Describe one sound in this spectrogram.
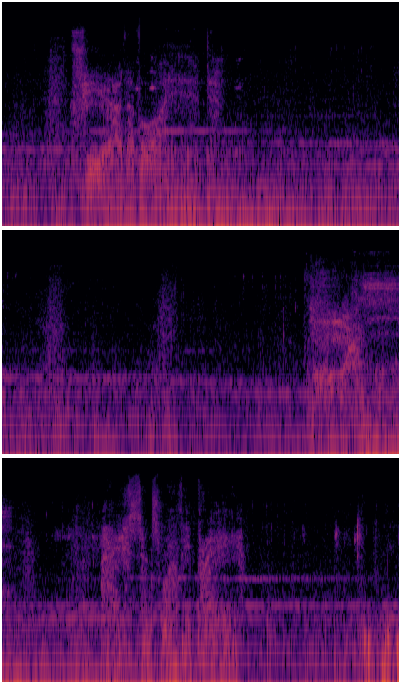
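Game spell effects whoosh and burst in a fight.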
